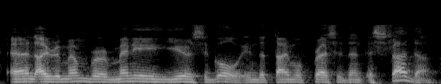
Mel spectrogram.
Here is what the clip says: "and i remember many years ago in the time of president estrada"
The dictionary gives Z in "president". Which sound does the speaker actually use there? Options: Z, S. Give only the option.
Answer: S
